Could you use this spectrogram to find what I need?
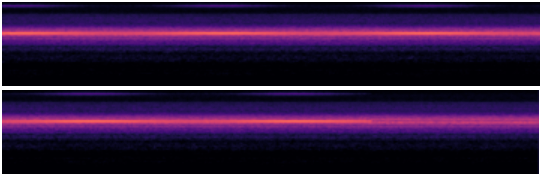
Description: A steady tone, with radio static, fading, a narrow filter and room echo. There is no code.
